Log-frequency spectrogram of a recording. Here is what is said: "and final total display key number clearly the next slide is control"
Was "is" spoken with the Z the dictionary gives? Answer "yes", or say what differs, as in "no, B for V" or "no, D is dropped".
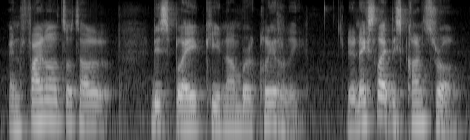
no, S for Z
